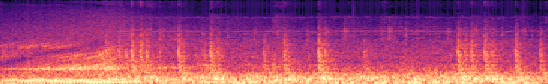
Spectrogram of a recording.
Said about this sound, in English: Yeah, you hear that? Storms over California so intense, that sound right there are winds rattling the windows of this skyscraper. This is in San Francisco, California.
